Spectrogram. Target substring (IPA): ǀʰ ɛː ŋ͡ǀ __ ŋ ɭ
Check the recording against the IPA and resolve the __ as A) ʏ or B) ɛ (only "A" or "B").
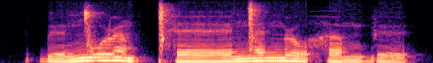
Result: B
